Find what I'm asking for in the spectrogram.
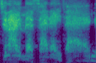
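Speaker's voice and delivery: hushed whisper under the breath. Coming back into a movie, asking the people around, whispering. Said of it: "and then I'm whispering".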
